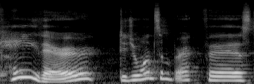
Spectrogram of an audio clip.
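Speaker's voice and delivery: put-on very high, pitched-way-up child voice. Retelling how a character talks to a child: imitating Adriane talking to a child. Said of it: "the way she talks".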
